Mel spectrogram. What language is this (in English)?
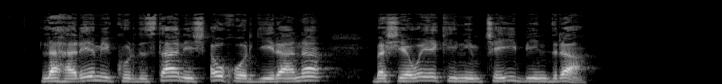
Central Kurdish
